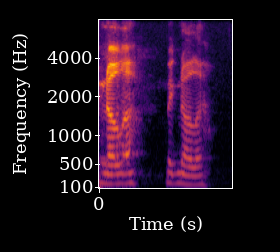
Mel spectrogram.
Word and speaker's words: Mignola: Mignola.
